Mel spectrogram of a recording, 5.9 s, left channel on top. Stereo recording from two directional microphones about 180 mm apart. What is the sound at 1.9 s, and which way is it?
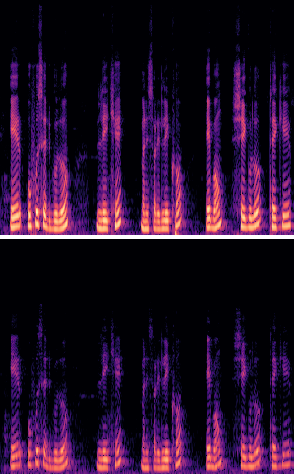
Speech, 50° left (ahead or behind).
